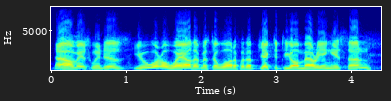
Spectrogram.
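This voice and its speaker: An actor playing a stern, pressing courtroom prosecutor in an old-time radio drama. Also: male voice, on the high side, level tone, fairly quick, fairly bright tone, faint music behind, lightly acted. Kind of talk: 1940s radio acting. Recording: muffled old radio recording.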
